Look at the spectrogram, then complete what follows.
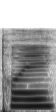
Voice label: "tue1", taiwanese Syllables

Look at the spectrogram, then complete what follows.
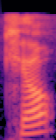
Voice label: "kioh9", taiwanese syllables

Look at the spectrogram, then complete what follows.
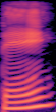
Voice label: "denn9", Taiwanese syllable

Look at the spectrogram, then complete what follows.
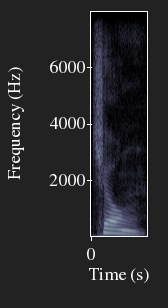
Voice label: "ciong3", Taiwanese

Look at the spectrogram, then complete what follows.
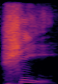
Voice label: "shi4", taiwanese Syllables

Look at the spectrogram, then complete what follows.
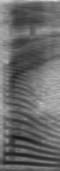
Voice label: "mei3", Taiwanese syllable

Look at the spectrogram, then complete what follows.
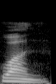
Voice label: "uan3", taiwanese Syllables

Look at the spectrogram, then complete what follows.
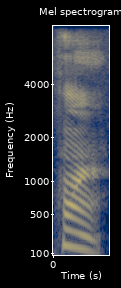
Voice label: "huann3", Taiwanese syllable

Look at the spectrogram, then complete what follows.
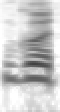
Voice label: "ghut2", Taiwanese syllable

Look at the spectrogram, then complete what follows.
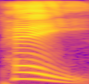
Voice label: "pei4", taiwanese

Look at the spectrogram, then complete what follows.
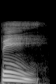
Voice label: "benn4", taiwanese syllables; 台語音節發音檔案

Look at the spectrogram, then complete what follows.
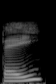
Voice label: "dei9", Taiwanese syllable

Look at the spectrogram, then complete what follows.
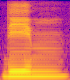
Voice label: "lim2", Taiwanese syllable

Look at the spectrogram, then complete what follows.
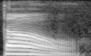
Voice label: "dau4", Taiwanese syllable

